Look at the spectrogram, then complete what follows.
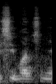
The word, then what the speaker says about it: Simonsen: In Danish it would be Simonsen, yeah. Okay. Simonsen in English.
